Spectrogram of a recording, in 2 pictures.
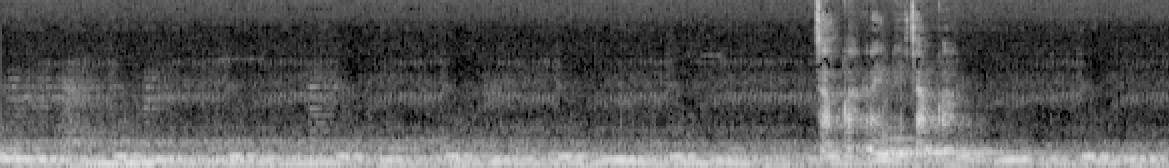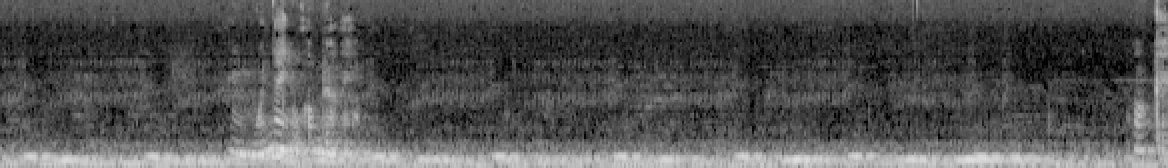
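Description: A phone vibrates with a low, pulsing buzz.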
